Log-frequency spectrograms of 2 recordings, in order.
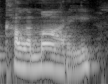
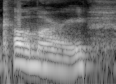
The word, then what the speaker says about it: calamari: so you can imagine calamari i'm saying it in italian in calamari like right the little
